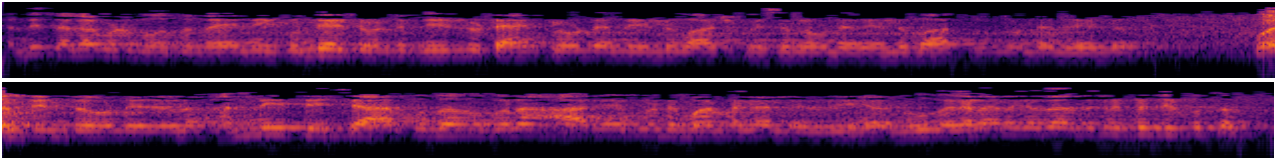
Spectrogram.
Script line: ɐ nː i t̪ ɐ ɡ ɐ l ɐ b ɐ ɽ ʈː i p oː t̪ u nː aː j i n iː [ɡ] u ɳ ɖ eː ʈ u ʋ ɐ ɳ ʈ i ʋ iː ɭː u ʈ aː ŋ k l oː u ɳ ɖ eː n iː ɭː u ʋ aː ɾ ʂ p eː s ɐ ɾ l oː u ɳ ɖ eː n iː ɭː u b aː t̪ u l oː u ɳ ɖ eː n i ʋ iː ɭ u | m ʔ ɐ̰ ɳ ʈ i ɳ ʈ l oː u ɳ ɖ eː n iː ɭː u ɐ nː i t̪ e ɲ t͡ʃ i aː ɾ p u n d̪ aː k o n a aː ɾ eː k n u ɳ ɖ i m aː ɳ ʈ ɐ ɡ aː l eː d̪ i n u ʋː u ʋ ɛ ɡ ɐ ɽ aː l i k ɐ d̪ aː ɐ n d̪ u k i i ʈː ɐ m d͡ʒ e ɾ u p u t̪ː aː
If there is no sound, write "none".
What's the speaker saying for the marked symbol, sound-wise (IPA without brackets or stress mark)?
k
